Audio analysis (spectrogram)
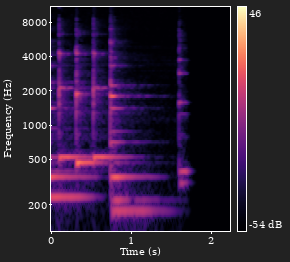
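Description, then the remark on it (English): A phone ringtone from a phone hooked up to a studio computer plays a short, bright melodic phrase of quick chiming notes, lets the last one ring out, then adds one final note after a brief pause. It's clear, with no talking. “So somebody's got their phone hooked up to this computer.”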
